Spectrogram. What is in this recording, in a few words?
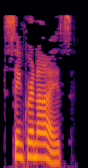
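"synchronise", English, British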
